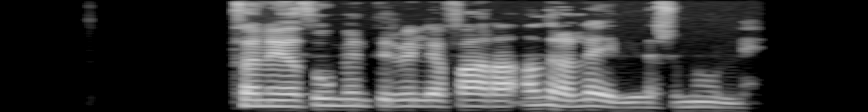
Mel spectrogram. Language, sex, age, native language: Icelandic, male, 40-49, Icelandic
